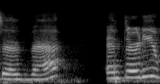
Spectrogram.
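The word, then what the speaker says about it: vingt: Yeah, you pronounce it then.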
